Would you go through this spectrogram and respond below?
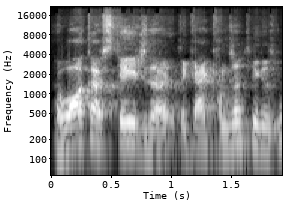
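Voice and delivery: ordinary delivery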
